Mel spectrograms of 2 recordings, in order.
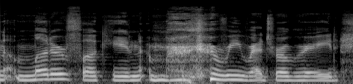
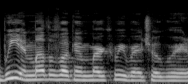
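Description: First: Slow, emphatic repeat. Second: Quick first take. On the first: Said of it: "repeats it slowly, laughing". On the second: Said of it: "first quick take". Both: Real, not acted.

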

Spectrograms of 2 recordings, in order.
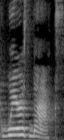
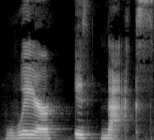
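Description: First: Higher, urgent imitation of a worried woman; anxious retold question. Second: Slow, separated "Where is Max"; insistent retold demand. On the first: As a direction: ask it high, searching for him. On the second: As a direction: space out each word of "Where is Max", demanding an answer. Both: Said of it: "nobody will answer her".

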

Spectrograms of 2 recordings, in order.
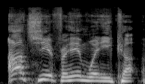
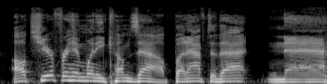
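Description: First: Put-on higher-pitched, unconvincing Boston accent; attempted Boston accent. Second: Put-on amateur New York mafia-guy accent. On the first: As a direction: have a shaky go at Boston. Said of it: "Does that sound like Boston?". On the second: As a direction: play a mob boss from New York, lightly. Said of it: "sound like a mad mafia guy from New York".

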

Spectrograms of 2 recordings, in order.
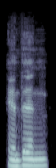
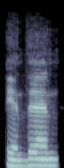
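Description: No difference in how they are said.

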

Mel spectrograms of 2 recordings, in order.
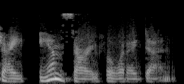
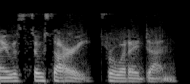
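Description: First: "am" emphasized as the main word; stress on am. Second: Said in the usual way. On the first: Real, not acted. Speaker affirms present regret, "am" stressed. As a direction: lean on "am" to insist it is true.

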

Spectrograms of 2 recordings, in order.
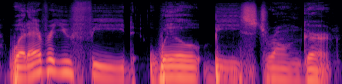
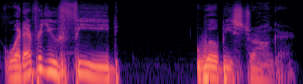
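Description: First: Very slow, every word weighted; a slow deliberate repeat like a proverb; slow emphatic repeat. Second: Said in the usual way. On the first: Retold or imitated. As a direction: let the saying sink in, slowly.

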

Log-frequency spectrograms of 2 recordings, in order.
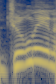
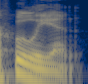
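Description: First: "Julian" with an English J, JOO-lee-un; English pronunciation. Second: "Julian" with an H sound, HOO-lee-un; Spanish pronunciation. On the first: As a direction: say "Julian" the English way, starting with a J sound. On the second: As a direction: say "Julian" the Spanish way, starting with a breathed H. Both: Shown as a demonstration. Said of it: "On the pronunciation".

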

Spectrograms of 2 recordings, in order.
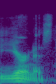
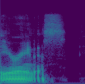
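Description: First: Uranus as YOOR-uh-nus; Uranus with a short, unstressed middle; kids' pronunciation. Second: Uranus as yur-AY-nus; Uranus sounding like "your anus"; old pronunciation. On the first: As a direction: stress the first syllable of Uranus. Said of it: "the kids these days". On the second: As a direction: stress the long AY in Uranus. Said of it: "not Uranus". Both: Shown as a demonstration.

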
